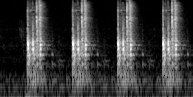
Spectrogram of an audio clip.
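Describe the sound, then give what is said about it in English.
A video game's closed-door obstacle cue: four sharp, rattling clacks repeating at an even, steady pace, each with a bright, harsh tone and a short decay, with no voices. “A closed door. If you hear the sound, prepare to die.”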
